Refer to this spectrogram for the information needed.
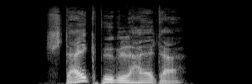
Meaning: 1. backer, enabler (someone who helps another person or movement to attain power) 2. a person with the dedicated task of assisting a rider in mounting their horse
- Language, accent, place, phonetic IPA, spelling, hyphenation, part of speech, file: German, Germany, Berlin, [ˈʃtaɪ̯kbyːɡl̩ˌhaltɐ], Steigbügelhalter, Steig‧bü‧gel‧hal‧ter, noun, De-Steigbügelhalter.ogg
